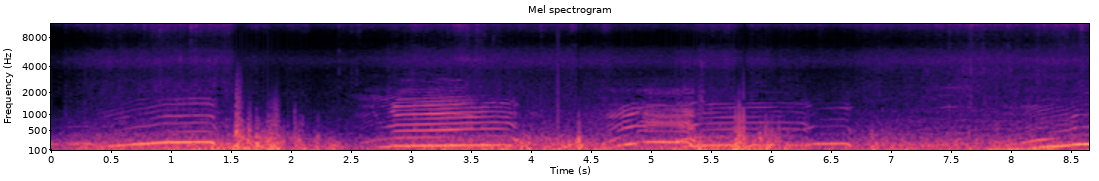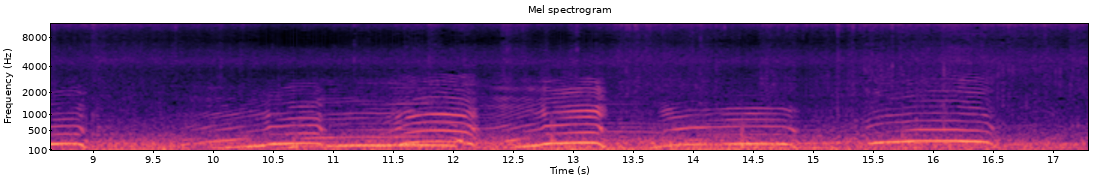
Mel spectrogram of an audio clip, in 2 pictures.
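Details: Red Angus cow-calf pairs in Kansas mooing. Several animals give deep, drawn-out moos with bending pitch, overlapping and following each other every second or two, against a steady low rumble.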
